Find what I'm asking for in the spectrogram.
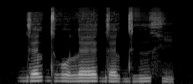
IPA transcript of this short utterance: ɡɛldʱo lɛɡɛl dʱɨxi

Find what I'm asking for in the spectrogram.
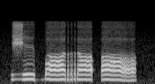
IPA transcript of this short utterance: ʒɨɓɔ rɔʔɔ

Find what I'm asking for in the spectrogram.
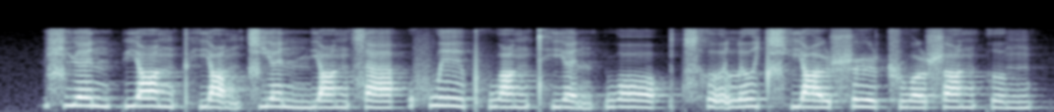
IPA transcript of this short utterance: ɕɥɛ˥˨n pjɑ˥˨ŋ pʰjɑ̰˨˩ŋ t͡ɕjɛ˥˨nn̪jɑ˦ŋsä˦ | fwe˥˨ɪ̯pʰwɑ˨˦ŋt̪ʰjɛ̰˨˩n pwɔ˥˨ | t͡sʰɤ̰˨˩lɤ˥˨t͡ɕʰjɑ˨˦ʊ̯ ʂɻ̩˥˨ʈ͡ʂwɔ˨˦ʂɑ˦ŋ kɤ˨˦ŋ

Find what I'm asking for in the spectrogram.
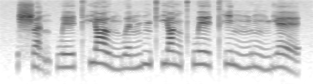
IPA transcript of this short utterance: ʂa̰˨˩npwe˧˥ɪ̯t̪ʰjɑ˥˩ʊ̯ n̪wə˧˥ny˧nt̪ʰjɑ˥˧ŋ kʰwe˥˧ɪ̯t̪ʰi˥˧n n̪ʊ˥˧ŋn̪jɛ˥˩

